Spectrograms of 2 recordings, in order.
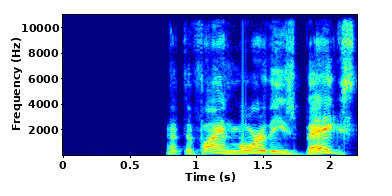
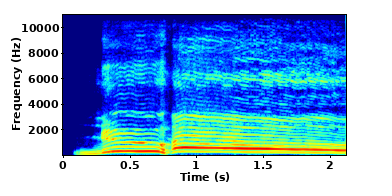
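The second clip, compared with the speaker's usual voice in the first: announcer; 8 semitones higher, 12 dB louder than usual. Acted. Proudly announcing the machine brand.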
